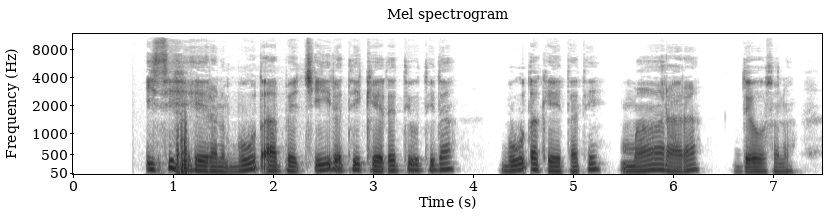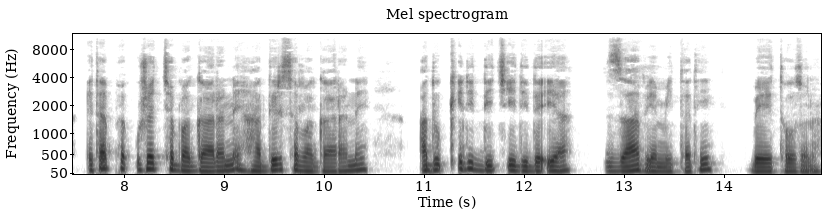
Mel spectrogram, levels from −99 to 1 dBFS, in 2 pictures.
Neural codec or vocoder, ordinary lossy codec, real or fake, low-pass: vocoder, 24 kHz, 100 mel bands, Vocos; MP3, 64 kbps; fake; 10.8 kHz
